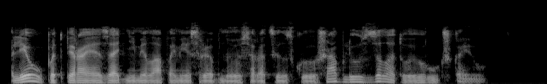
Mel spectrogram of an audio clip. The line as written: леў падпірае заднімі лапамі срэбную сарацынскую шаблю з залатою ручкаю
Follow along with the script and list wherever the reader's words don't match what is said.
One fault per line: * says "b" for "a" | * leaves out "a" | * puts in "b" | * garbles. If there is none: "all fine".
all fine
